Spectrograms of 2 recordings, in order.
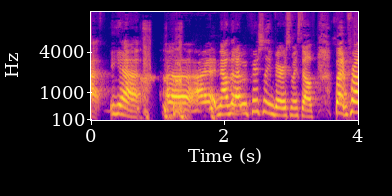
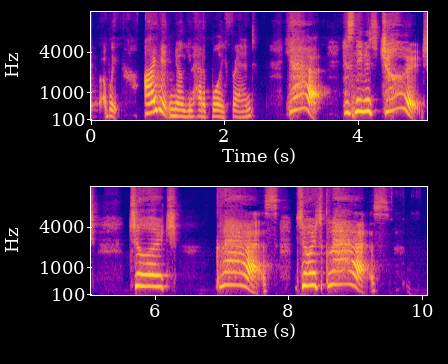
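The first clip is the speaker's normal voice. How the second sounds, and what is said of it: Imitates TV sitcom characters' voices. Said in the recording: “that's my impression ... from the Brady Bunch”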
